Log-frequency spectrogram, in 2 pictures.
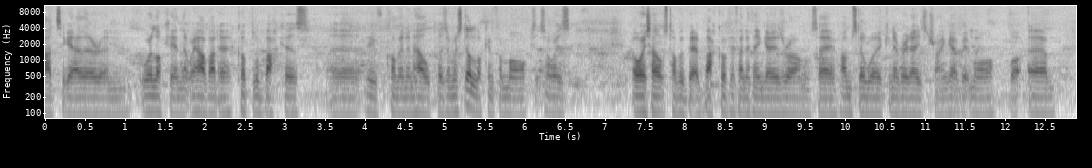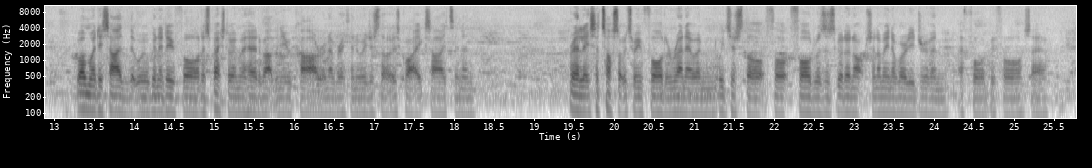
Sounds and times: Speech: 0:00.0 - 0:25.7.

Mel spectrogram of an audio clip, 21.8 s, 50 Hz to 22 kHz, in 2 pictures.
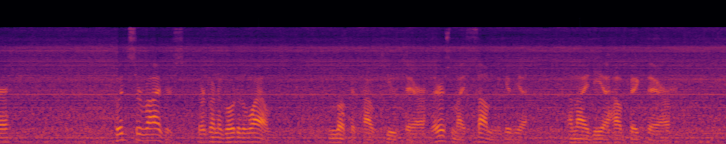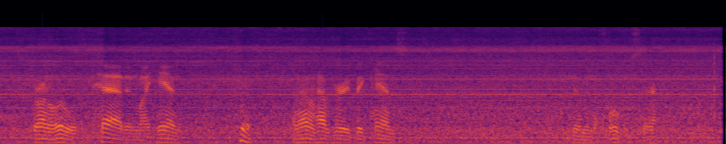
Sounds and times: Speech: 0:00.0 - 0:00.2, 0:01.8 - 0:04.1, 0:05.0 - 0:08.0, 0:08.6 - 0:10.2, 0:11.4 - 0:13.7, 0:15.3 - 0:17.0, 0:19.4 - 0:20.8
Outside, urban or manmade: 0:00.0 - 0:21.7.

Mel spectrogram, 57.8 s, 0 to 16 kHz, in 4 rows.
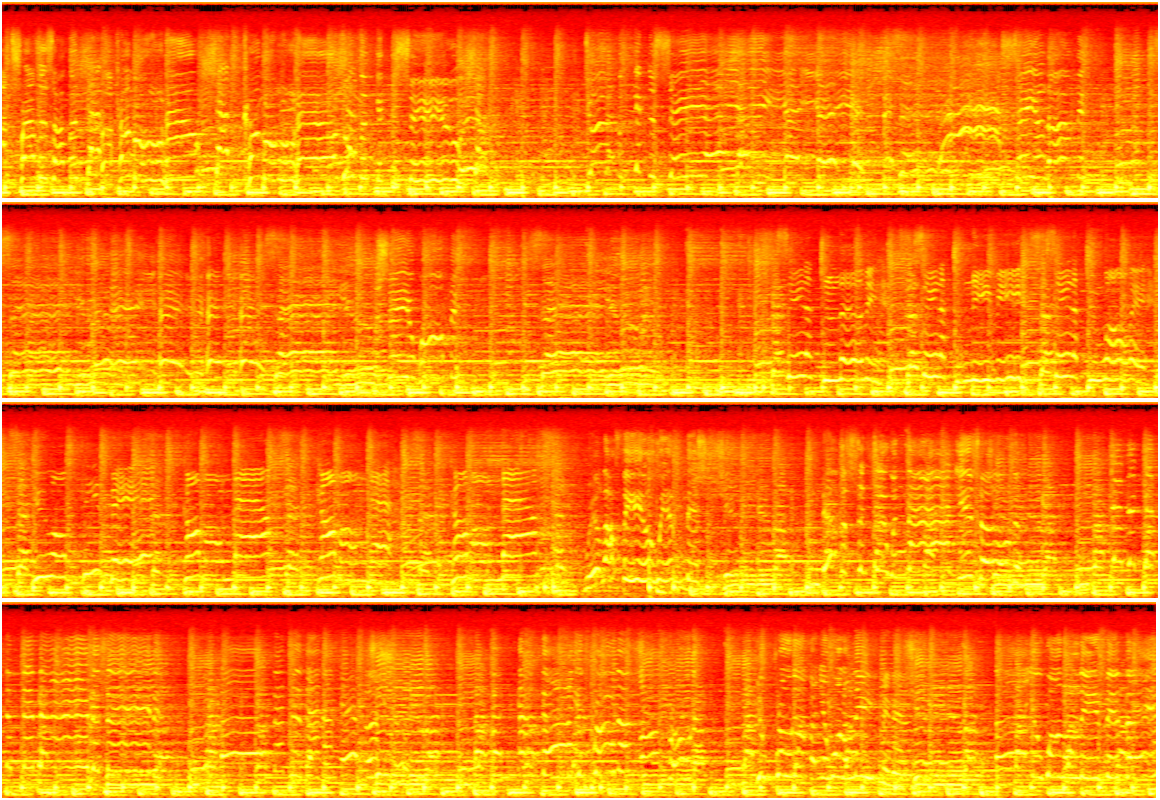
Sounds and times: Music: 0:00.0 - 0:57.7.

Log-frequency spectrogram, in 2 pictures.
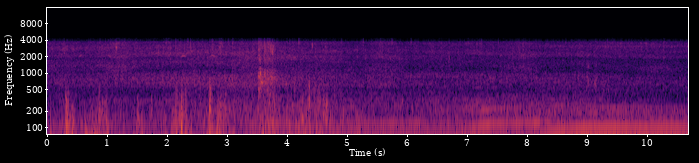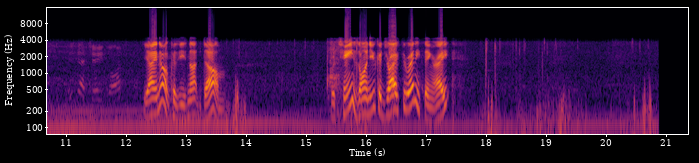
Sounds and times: Speech: 0:11.0 - 0:13.6, 0:15.4 - 0:17.5.

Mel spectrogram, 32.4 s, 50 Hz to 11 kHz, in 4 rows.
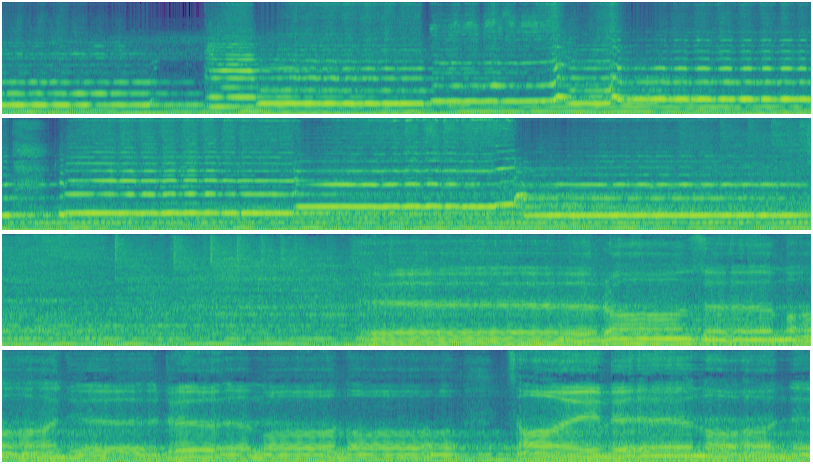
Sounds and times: Mantra: 0:19.7 - 0:32.3.

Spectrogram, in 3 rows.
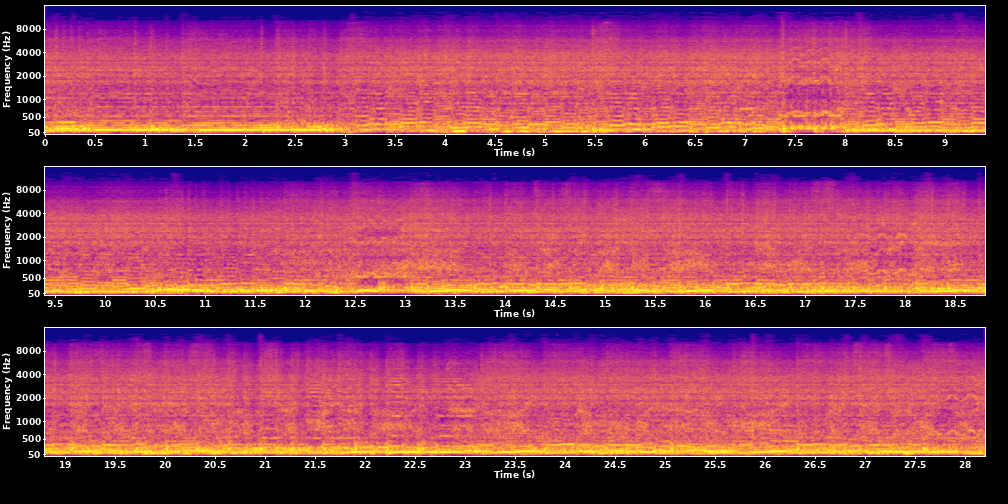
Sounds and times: Guitar: 0:00.0 - 0:28.2.

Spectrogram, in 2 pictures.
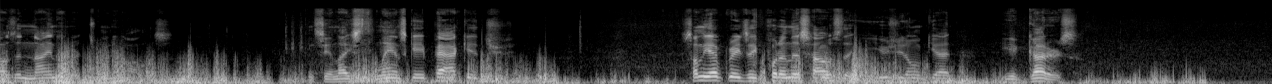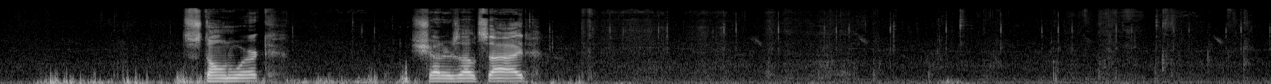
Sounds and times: Speech: 0:00.0 - 0:01.8, 0:03.0 - 0:05.2, 0:06.8 - 0:10.8, 0:14.5 - 0:15.6, 0:16.8 - 0:18.2.

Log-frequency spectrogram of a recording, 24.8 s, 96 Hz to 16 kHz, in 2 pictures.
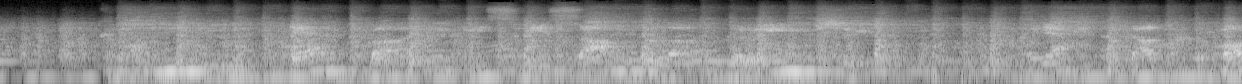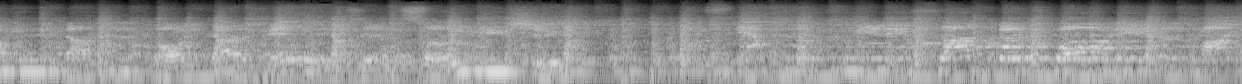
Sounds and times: Music: 0:00.0 - 0:24.8.

